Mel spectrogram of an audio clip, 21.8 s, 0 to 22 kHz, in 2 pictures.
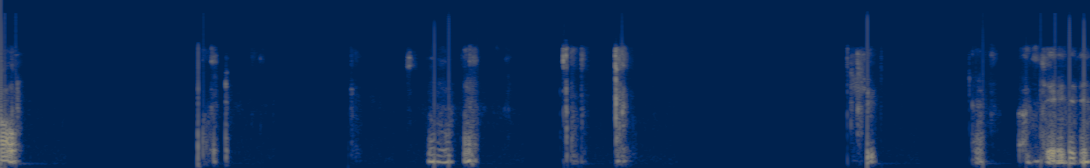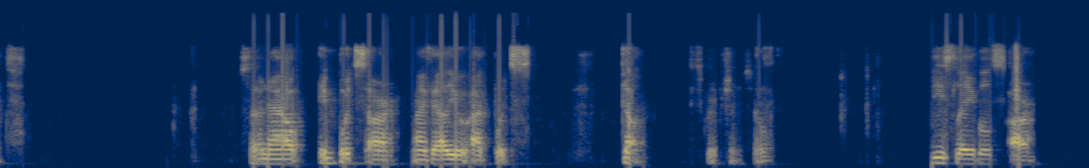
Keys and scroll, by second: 0.7 Delete, 4.9 ctrl+space, 5.5 ctrl+x.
